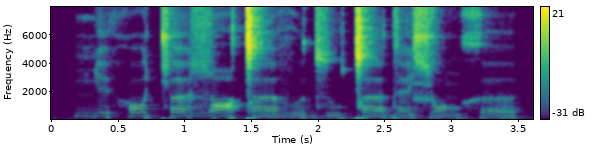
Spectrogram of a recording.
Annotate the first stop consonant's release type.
aspirated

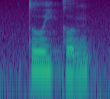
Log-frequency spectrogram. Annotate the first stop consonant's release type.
plain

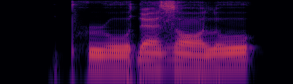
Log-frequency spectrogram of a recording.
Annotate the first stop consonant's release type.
aspirated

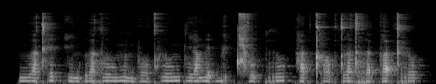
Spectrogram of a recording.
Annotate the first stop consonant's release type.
aspirated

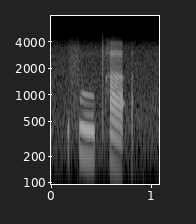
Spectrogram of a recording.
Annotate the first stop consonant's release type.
aspirated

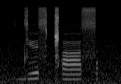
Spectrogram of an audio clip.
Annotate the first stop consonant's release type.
plain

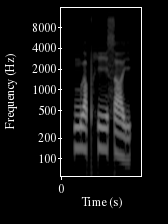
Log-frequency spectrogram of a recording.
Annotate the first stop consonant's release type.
aspirated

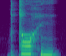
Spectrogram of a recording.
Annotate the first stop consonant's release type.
plain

